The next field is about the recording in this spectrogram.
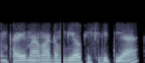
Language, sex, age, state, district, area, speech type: Bodo, male, 30-45, Assam, Baksa, urban, conversation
